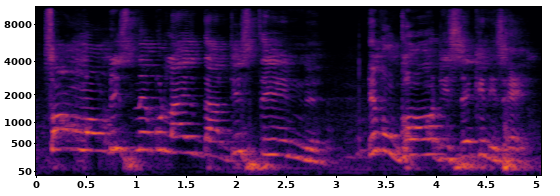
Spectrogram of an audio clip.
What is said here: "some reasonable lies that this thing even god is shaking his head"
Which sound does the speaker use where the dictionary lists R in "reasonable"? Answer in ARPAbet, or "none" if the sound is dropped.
W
